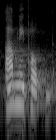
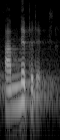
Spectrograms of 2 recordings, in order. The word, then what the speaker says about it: omnipotent: I heard this guy on the internet kept saying, omnipotent, omnipotent. That is not how you pronounce it. It's omnipotent, but he's all-powerful.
